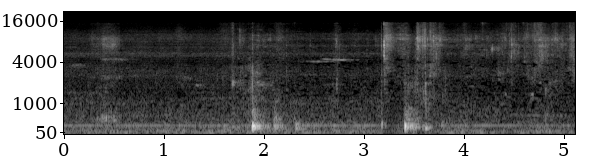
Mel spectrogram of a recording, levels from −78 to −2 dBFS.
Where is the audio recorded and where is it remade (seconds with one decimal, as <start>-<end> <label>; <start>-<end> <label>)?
0.0-1.7 remade; 1.7-5.1 recorded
